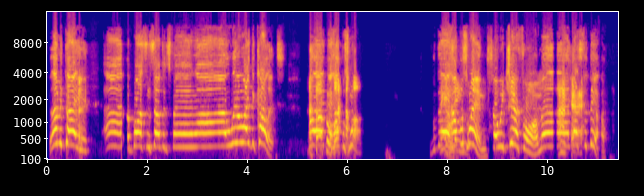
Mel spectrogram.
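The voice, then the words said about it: Attempted Boston accent. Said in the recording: “I really can't do a Boston accent, so I'm gonna try to do something.”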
